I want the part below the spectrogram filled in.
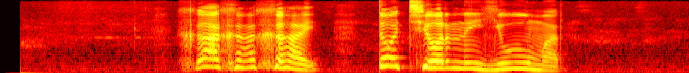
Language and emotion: Russian, positive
